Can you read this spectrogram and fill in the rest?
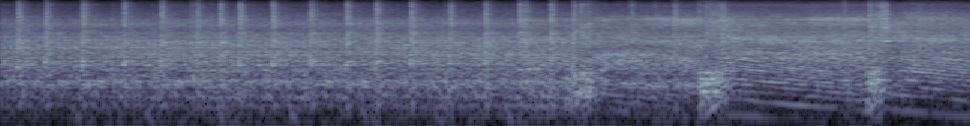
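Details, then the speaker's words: KTM two-stroke after replacing reed valve: crisp rapid ringing exhaust pops climbing cleanly with throttle, never stumbling; sounds a lot better than before the repair; healthy revving. "So there you go, guys. So that's it. That's how she sounds now. A lot better."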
